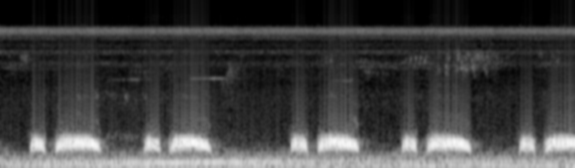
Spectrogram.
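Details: Mersik, Tukang Keliling style calling by a spotted dove: repeated paired coos, a clipped note leading into a longer warm one, five pairs evenly spaced, a faint steady tone underneath.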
